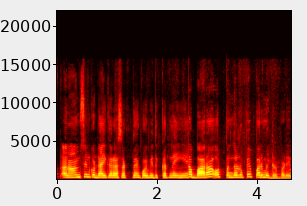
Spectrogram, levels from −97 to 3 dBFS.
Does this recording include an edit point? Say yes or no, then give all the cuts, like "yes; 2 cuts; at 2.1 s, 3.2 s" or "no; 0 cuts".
yes; 1 cut; at 2.6 s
